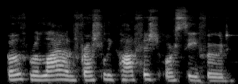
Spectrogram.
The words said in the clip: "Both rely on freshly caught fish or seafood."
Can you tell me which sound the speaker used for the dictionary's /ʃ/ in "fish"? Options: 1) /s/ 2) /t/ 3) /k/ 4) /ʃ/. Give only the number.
4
